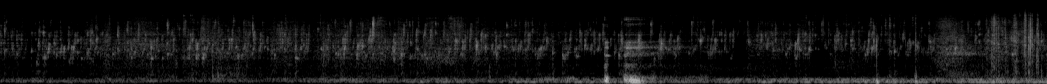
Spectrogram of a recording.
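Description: Engine oil dribbles from the drain of a 2011 Subaru Outback 2.5i Limited with an EJ253 engine, a faint continuous trickle with light drips and one brief louder splash, no talking.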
